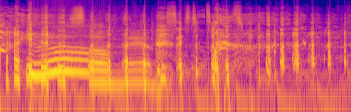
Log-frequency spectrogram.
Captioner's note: laughs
